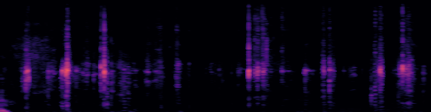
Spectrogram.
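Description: Small scissors snipping through paper in a series of short, irregularly spaced snips.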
